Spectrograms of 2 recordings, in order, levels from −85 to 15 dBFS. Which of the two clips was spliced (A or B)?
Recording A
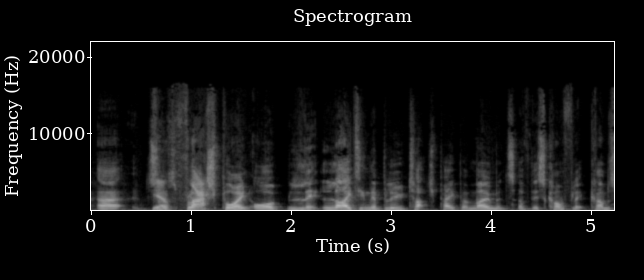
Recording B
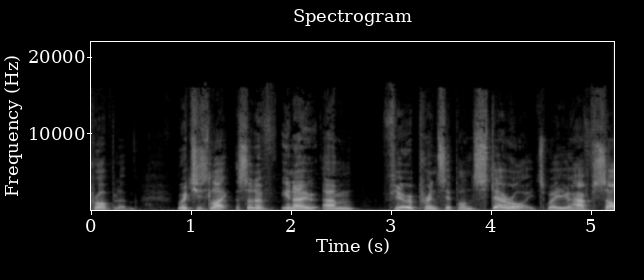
A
